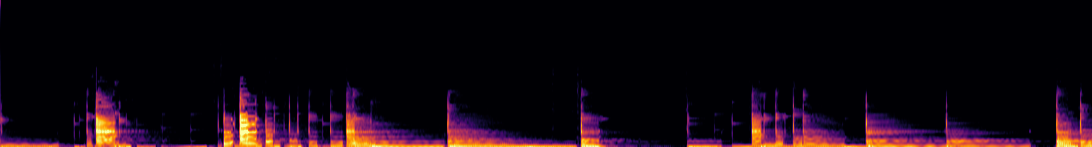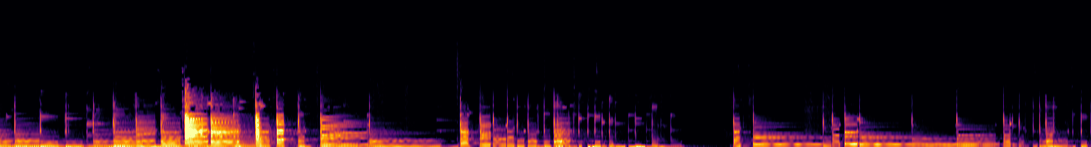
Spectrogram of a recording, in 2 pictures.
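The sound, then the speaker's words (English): Rhodes suitcase electric piano playing warm, bell-like chords and single melodic notes, sustained and gently decaying, with brief pauses between phrases and no voices over it. “This is, I think this is my favorite Rhodes.”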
